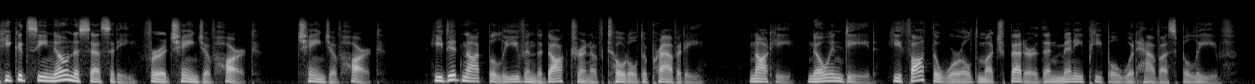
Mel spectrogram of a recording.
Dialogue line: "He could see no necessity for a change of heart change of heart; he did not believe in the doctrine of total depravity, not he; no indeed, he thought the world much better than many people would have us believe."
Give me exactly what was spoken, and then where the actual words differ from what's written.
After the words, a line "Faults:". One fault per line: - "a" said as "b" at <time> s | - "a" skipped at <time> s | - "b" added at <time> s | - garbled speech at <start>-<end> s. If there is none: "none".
"He could see no necessity for a change of heart change of heart; he did not believe in the doctrine of total depravity, not he; no indeed, he thought the world much better than many people would have us believe."
Faults:
none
